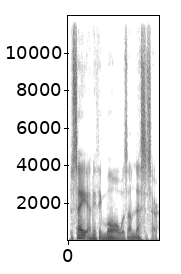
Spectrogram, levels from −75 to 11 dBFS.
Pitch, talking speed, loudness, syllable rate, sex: 95 Hz, 195 wpm, -19 LUFS, 6.7 syllables/s, male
